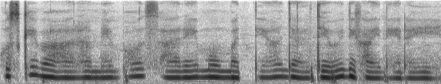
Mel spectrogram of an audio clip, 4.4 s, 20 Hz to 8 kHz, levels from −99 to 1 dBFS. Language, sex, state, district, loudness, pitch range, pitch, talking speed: Hindi, female, Madhya Pradesh, Bhopal, -22 LUFS, 175-200 Hz, 180 Hz, 165 wpm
